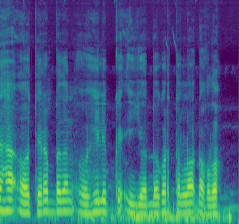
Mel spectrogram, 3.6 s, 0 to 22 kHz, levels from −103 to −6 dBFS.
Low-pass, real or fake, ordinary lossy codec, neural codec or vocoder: none; real; none; none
